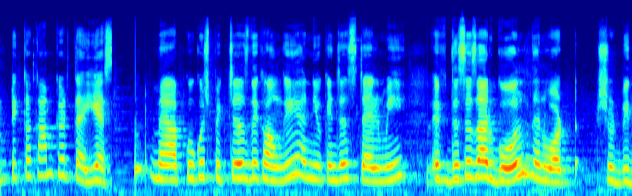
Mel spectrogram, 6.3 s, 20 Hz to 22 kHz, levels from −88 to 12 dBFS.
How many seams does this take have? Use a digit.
2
